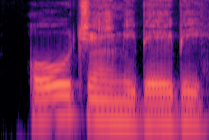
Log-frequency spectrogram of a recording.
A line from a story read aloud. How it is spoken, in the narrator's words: she sighed, her breath teasing his ear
